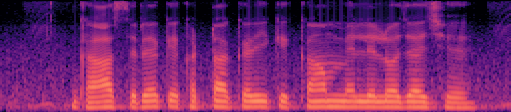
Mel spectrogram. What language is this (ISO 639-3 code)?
mai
